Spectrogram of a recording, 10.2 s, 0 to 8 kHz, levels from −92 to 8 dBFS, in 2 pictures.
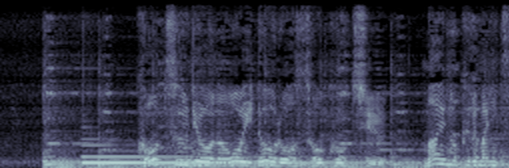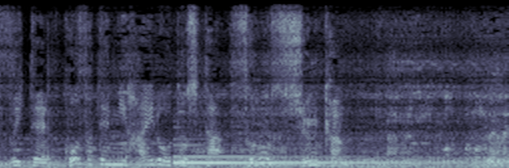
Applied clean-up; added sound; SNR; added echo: none; Bass guitar; 2 dB; reverberation time 0.2 s.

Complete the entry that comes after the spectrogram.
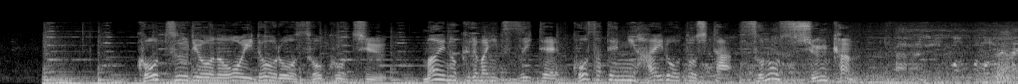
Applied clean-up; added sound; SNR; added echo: none; none; none; none.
